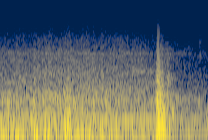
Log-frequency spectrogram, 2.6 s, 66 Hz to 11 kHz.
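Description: A lifeboat powered by two 115-horsepower four-stroke engines speeds along with a steady, deep engine drone and rushing wind buffeting the microphone, and a sharp splash-like thump cuts through near the end.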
